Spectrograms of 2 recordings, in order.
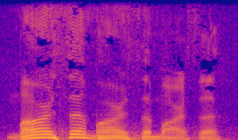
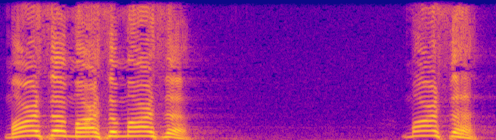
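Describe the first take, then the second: First: Name falling lower and softer each time; soothing repeated name; gentle calling. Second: High, loud, drawn-out repeated name; Brady-style exasperation. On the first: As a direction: let each Martha settle down tenderly. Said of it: "He just says". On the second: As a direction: call her name like a fed-up sibling. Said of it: "Jesus has a Brady moment". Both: Retold or imitated.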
